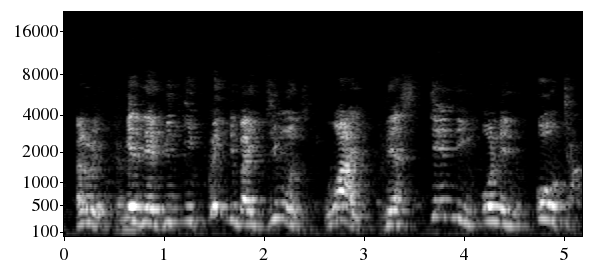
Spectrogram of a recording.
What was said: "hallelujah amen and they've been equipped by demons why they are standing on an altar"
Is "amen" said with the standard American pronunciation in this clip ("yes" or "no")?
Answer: no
